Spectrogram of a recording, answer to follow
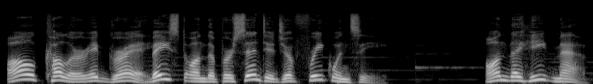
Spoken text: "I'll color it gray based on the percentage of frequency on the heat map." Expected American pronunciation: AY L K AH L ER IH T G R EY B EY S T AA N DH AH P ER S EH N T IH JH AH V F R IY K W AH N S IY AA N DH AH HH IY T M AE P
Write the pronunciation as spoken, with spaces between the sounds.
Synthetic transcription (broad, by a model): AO L K AH L ER IH T G R EY B EY S T N DH AH P ER S EH N T IH JH AH V F R IY K W AH N S IY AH N DH AH HH IY T M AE P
